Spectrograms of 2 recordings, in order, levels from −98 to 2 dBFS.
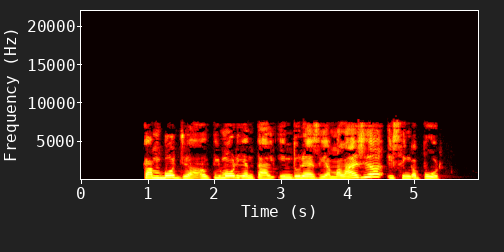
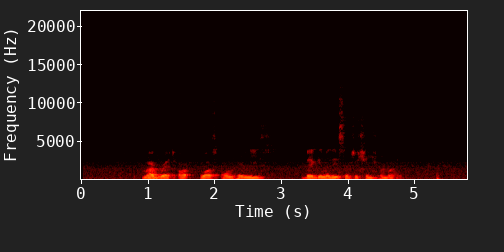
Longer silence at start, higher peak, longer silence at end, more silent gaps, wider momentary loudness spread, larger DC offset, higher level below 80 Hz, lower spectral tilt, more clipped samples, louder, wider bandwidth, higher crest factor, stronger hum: about the same, 0.95 s vs 0.9 s; first, -2 dBFS vs -34 dBFS; first, 0.6 s vs 0.4 s; neither; second, 7 LU vs 10 LU; neither; first, -60 dBFS vs -86 dBFS; second, -5 dB/octave vs -9 dB/octave; neither; first, -16 LUFS vs -51 LUFS; about the same, 7.8 kHz vs 7.2 kHz; about the same, 16 dB vs 18 dB; neither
